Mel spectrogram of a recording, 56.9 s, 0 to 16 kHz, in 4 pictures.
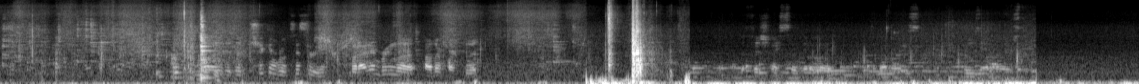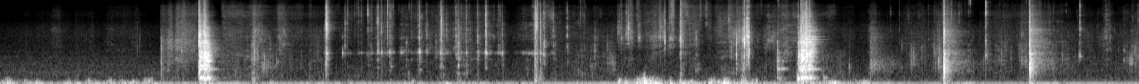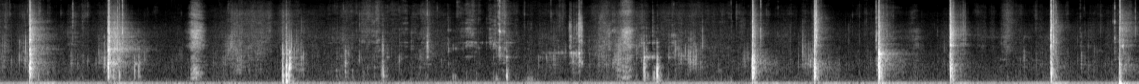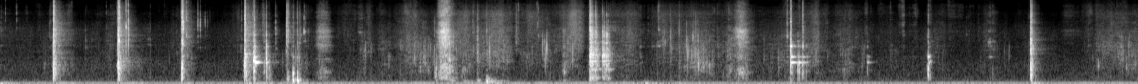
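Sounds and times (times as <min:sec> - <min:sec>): camp gear clattering and knocking: 0:00.0 - 0:02.9, 0:31.4 - 0:38.4, 0:44.2 - 0:51.8, 0:52.4 - 0:55.3.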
